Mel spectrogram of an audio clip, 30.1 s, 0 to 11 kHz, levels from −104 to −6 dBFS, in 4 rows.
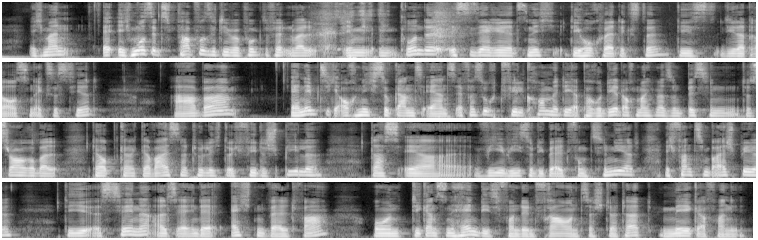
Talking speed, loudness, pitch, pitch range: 175 wpm, -19 LUFS, 115 Hz, 100-135 Hz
